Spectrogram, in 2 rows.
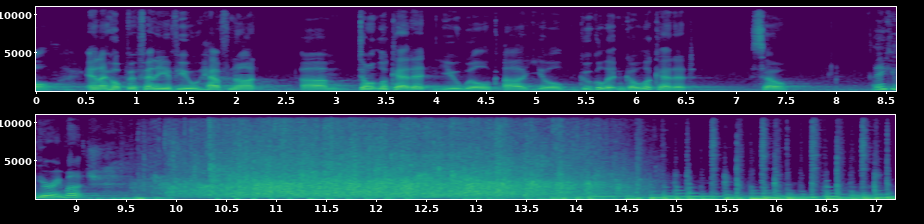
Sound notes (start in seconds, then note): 9.3 audience applauding; 14.4 upbeat music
